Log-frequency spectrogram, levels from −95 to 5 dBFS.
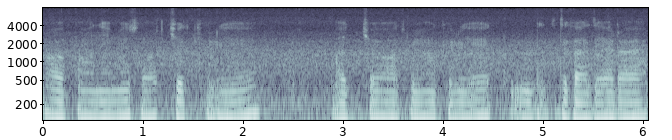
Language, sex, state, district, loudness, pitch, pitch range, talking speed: Hindi, male, Uttarakhand, Uttarkashi, -17 LUFS, 110 Hz, 105-115 Hz, 150 wpm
